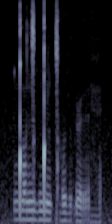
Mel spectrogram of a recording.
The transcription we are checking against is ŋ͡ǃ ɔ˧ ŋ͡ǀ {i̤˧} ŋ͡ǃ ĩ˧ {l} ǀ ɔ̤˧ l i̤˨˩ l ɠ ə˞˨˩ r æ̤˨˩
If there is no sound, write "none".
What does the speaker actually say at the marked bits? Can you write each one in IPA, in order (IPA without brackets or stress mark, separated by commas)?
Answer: i̤˧, l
